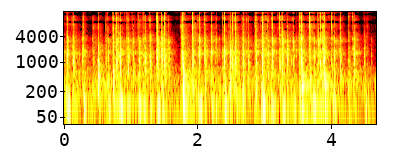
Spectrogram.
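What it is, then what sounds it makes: Mechanical keyboard being typed on. Fingertips of both hands type continuously on a SteelSeries Apex 7 TKL mechanical keyboard with red linear switches and black plastic keycaps on an aluminum plate. Rapid, uneven key taps sound as short, dry clacks with a bright top and a soft low thud, each dying away almost instantly. A brief pause near the middle is followed by a sharper tap before the steady typing resumes.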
